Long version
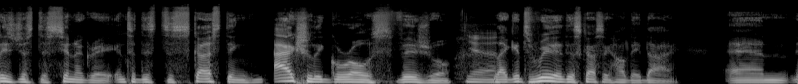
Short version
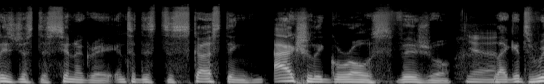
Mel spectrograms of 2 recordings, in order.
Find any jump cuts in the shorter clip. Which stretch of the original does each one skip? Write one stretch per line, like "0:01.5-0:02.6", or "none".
none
